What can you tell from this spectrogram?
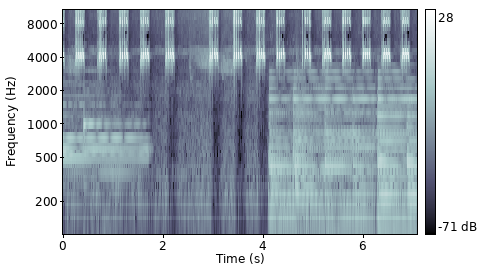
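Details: A male cricket from a yard accompanies a piano piece. Its rhythm drifts against the music. High, crisp chirp pulses come in bursts, about two per second. The pulses pause and resume, alone at first, then over piano chords.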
